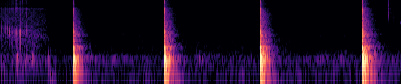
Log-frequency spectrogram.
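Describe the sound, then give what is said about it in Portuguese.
A spoon taps a plastic pot with a lid four times, slowly and evenly, about once a second, imitating light rain. Each tap is crisp and fairly loud, with near silence between them. “Você vai bater a colher bem devagar.”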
